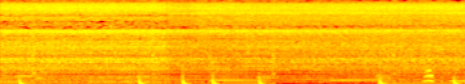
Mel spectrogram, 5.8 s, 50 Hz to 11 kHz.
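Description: Xiaomi Mi portable electric air compressor running steadily as it inflates a bicycle tyre, with the pressure climbing past about 10 psi.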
